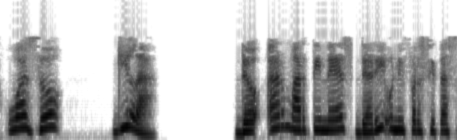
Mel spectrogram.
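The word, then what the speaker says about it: oiseaux: IO dibaca O, Oiseux dibaca wazo gila.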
